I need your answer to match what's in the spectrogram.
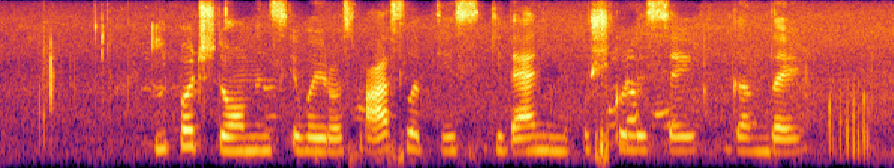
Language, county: Lithuanian, Marijampolė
